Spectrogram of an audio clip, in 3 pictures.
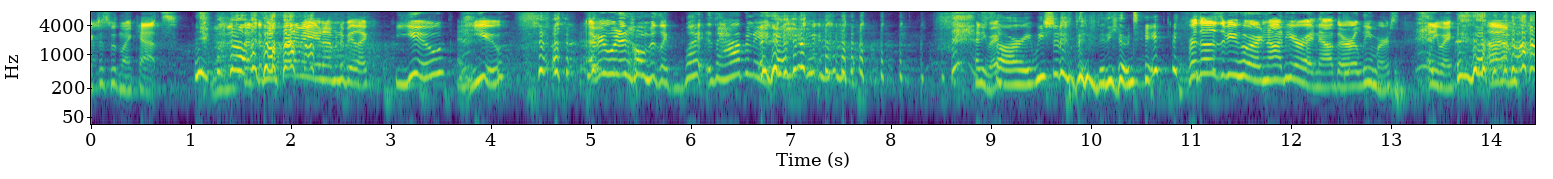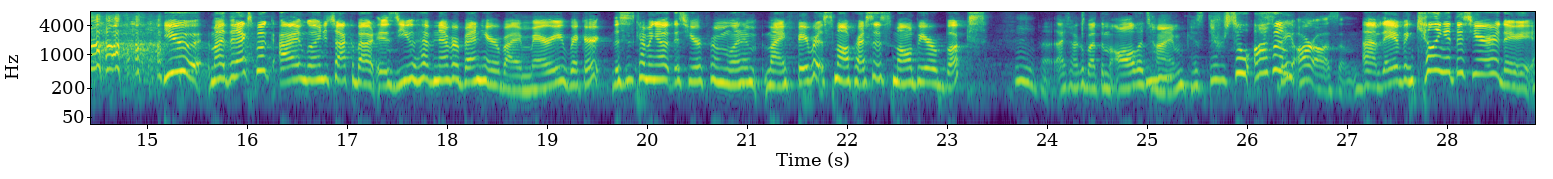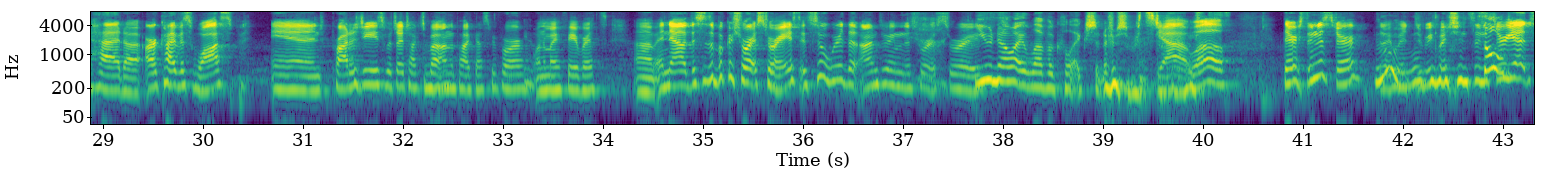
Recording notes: Recorded live at Book Riot Live 2015 in NYC!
